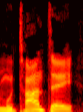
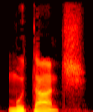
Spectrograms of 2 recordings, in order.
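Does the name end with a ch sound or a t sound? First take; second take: t sound; ch sound. First: The name ends with a clear t sound. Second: The name ends with a ch sound. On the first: The speaker calls it wrong. "I was calling him Cesar Mutante" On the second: The speaker calls it right. "it's actually pronounced Mutanch"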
